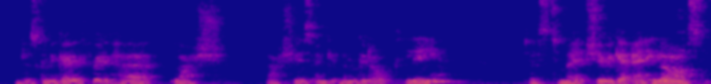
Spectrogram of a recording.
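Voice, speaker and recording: A woman speaks at a fairly slow pace and medium pitch in a monotone, flat delivery. There is audible room echo and noticeable background noise. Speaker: eyelash technician. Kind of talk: tutorial. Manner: muffled. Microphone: wearing a face mask, muffled.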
